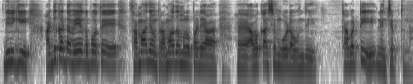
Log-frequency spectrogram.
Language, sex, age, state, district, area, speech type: Telugu, male, 30-45, Telangana, Sangareddy, rural, spontaneous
